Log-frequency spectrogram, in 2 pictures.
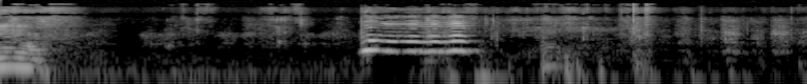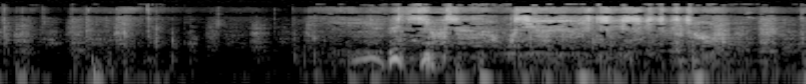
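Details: Kumo, a fluffy Keeshond, overjoyed that his owner has come home and giving her an eager welcome indoors; one clear high, wavering whine with panting and snuffling around it, a voice talking, and clatter near the end.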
